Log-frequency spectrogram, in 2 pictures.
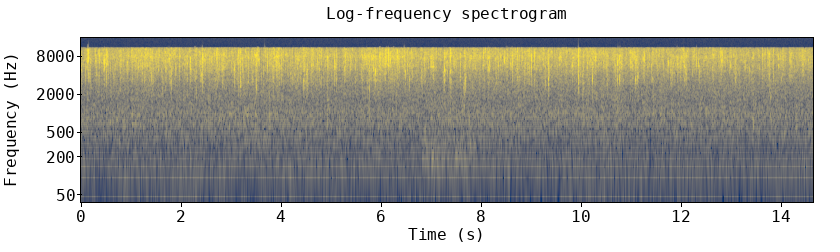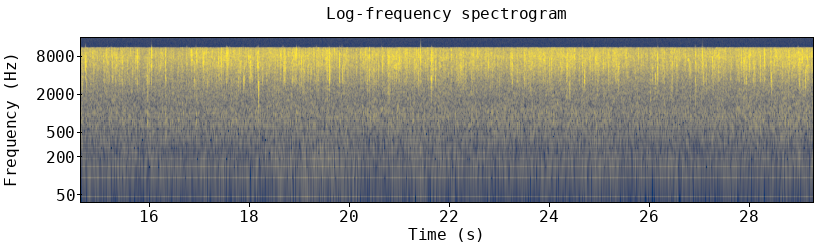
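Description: Steady rain, with a constant hiss and many separate drops ticking through it.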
